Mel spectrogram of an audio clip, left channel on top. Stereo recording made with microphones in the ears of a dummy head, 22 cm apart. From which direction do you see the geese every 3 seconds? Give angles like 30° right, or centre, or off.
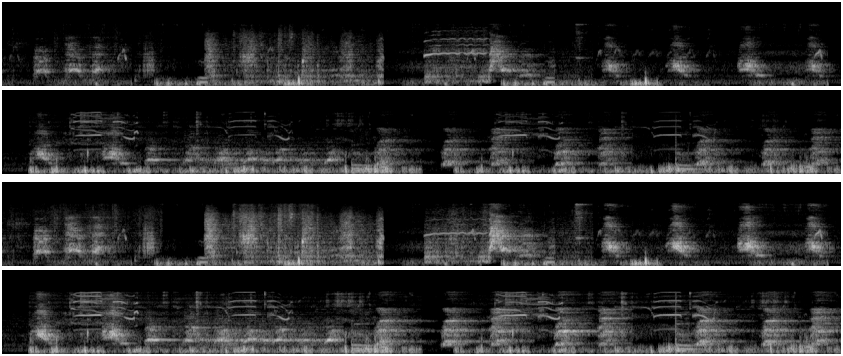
10° left, centre, 20° right, 40° right, 60° right, 70° right.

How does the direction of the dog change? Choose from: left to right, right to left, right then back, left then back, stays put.
stays put.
